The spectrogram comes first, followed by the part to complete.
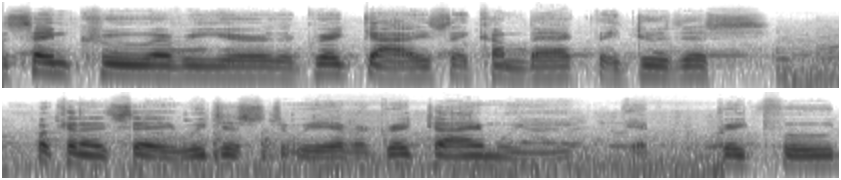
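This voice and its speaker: With noticeable background noise, a man of medium pitch talks at a fairly slow pace and with fairly even intonation. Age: 80s+. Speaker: classic yacht owner. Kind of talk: post-race interview.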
